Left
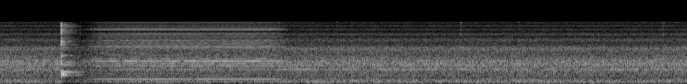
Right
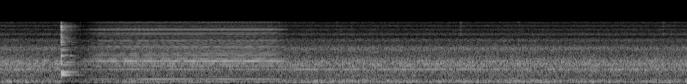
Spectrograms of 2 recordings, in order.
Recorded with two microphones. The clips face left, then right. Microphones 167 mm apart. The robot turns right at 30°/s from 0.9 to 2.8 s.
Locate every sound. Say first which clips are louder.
0.6 s a cowbell: left 1 dB; 5° left (ahead or behind), 1.8 m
